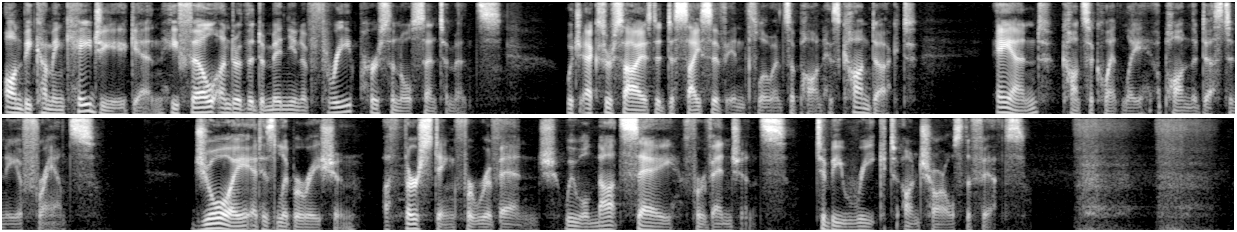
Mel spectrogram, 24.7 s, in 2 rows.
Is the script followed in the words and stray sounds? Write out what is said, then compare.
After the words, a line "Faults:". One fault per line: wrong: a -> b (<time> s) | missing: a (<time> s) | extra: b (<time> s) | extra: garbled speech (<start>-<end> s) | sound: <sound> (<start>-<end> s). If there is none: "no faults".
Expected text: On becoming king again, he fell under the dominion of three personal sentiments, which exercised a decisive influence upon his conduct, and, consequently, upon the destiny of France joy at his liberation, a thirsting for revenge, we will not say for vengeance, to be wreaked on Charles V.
On becoming cagey again, he fell under the dominion of three personal sentiments, which exercised a decisive influence upon his conduct, and, consequently, upon the destiny of France joy at his liberation, a thirsting for revenge, we will not say for vengeance, to be wreaked on Charles V.
Faults:
wrong: king -> cagey (0.6 s)
sound: breath (23.0-24.6 s)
